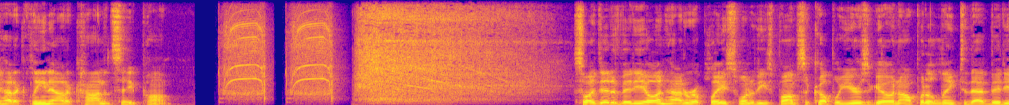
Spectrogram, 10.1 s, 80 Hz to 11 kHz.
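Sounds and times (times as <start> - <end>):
power tool motor whirring: 2.2 - 5.8.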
